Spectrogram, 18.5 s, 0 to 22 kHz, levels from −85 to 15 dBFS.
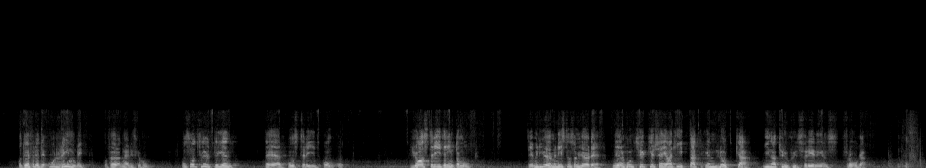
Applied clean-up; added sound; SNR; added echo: neural separator model SepFormer DNS4.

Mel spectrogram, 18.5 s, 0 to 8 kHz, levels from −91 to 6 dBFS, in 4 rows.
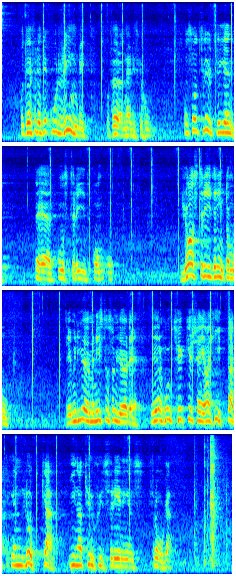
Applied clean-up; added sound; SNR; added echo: none; Scissors; 20 dB; reverberation time 0.2 s.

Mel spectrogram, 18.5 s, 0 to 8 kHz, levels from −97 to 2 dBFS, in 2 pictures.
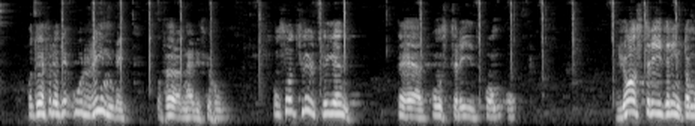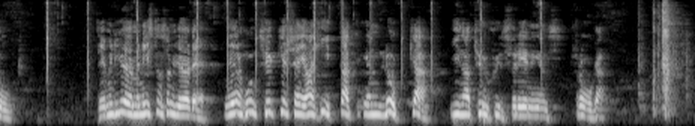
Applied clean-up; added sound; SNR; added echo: classical method WPE with log-MMSE.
